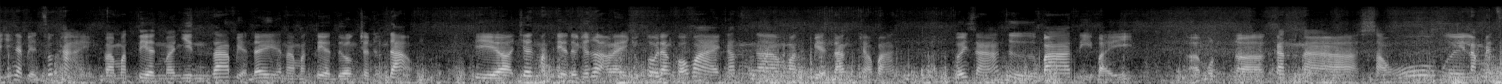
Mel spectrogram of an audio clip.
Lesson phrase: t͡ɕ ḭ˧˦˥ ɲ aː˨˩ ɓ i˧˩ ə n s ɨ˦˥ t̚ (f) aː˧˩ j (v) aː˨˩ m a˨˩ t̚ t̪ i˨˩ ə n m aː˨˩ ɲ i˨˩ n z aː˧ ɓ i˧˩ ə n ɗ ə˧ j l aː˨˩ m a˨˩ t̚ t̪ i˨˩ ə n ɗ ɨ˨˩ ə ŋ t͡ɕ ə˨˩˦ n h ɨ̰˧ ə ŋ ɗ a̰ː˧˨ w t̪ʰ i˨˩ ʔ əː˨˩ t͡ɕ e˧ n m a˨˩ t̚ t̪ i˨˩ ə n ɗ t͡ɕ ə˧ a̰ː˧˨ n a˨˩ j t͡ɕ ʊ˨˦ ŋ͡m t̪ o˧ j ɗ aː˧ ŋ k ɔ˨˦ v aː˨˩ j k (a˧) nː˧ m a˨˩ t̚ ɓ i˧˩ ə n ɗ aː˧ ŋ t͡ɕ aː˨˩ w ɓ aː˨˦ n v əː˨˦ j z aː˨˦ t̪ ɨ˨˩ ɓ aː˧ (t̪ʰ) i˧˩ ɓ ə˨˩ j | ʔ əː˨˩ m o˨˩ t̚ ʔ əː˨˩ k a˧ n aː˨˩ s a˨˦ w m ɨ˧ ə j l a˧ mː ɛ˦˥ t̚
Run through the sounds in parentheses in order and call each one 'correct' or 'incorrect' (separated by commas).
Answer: incorrect, correct, correct, incorrect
